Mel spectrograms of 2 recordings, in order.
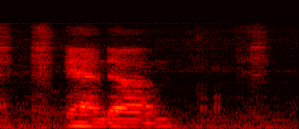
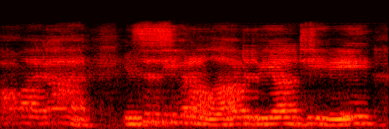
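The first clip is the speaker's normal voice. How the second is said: high, amazed viewers' gasp; shocked gasp; 8 semitones higher than usual. Retold or imitated. Viewers shocked by the TV show. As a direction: gasp at the screen in disbelief. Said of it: "and they're like".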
